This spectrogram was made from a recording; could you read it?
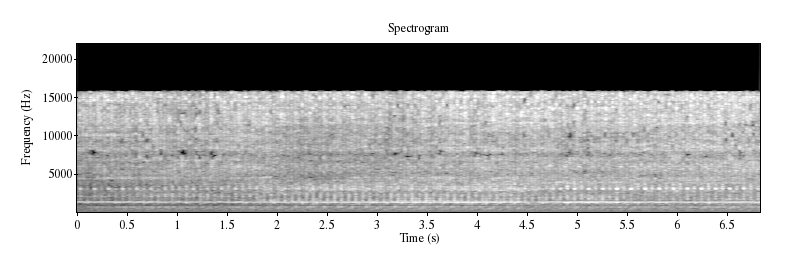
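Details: Renault Clio II dCi diesel left idling five minutes after alternator pulley repair: steady even diesel clatter with no squeal or grinding from the front of the engine, running clean.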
